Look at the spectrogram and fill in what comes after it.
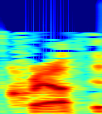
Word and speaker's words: Kreeft: I think it's pronounced Kreft. It's spelled Kreeft, K-R-E-E-F-T.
